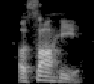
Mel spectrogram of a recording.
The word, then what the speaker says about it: Asahi: You have all of the Cyber Agent and TV. How's that pronounced? – Asahi.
